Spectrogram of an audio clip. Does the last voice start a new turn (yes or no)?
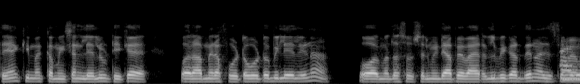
yes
